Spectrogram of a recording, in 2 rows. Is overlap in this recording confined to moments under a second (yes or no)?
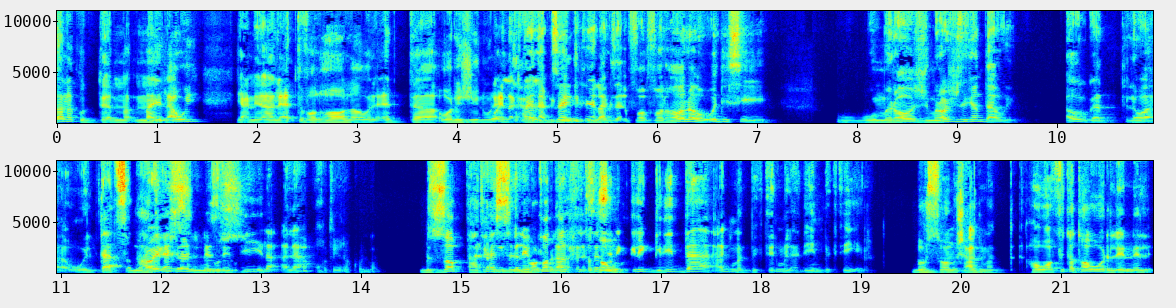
no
